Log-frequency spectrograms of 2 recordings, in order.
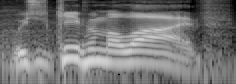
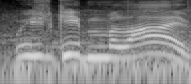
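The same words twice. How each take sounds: First: It is said in a natural speaking voice. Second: It is said in a put-on character voice. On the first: The speaker calls it right. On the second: The speaker calls it wrong.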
